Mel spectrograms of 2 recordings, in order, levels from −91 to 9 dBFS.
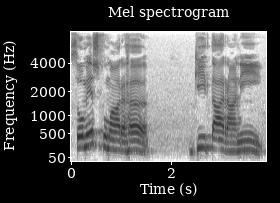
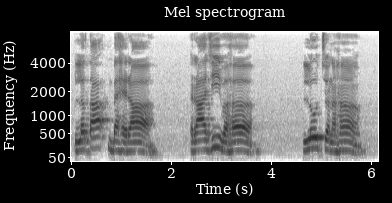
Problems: none marked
